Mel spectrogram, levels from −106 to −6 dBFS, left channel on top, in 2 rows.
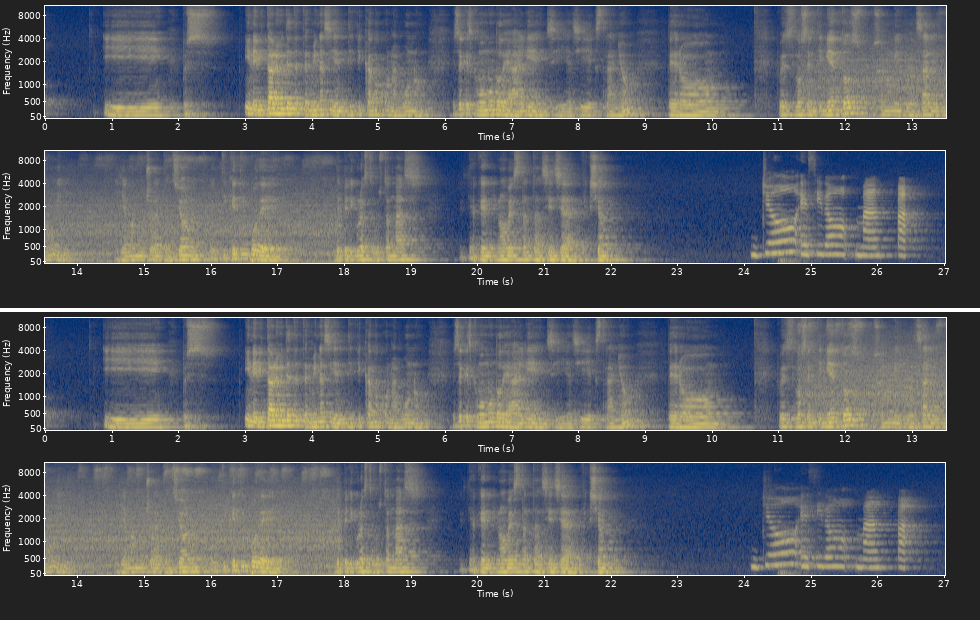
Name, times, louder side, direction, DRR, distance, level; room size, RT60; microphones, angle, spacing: voice 1, 0.9-1.8 2.1-2.5 3.0-4.5 4.8-8.8 9.3-10.2 10.6-13.9 14.5-17.1 17.9-19.1 19.7-22.0, equal, 5° right, 1 dB, 2.4 m, -29 dB
sound 1, 11.3-18.0, right 3 dB, 75° right, 1.7 m, -40 dB
voice 2, 24.1-26.4, left 3 dB, 60° left, 10 dB, 0.9 m, -35 dB
15.0 x 11.5 x 5.8 m, 1.1 s
head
